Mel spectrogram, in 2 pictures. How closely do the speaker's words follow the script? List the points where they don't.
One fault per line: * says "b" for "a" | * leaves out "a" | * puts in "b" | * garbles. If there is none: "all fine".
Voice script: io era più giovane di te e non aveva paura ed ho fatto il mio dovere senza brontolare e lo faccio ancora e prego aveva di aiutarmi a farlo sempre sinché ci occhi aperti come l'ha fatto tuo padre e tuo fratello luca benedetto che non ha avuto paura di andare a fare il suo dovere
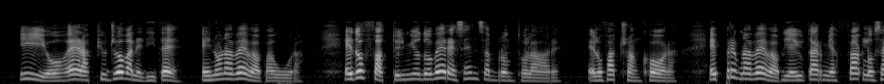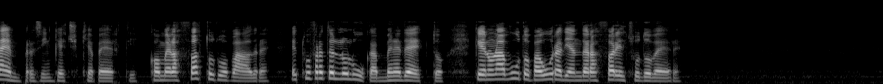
all fine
